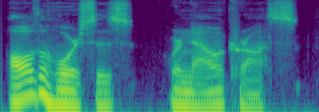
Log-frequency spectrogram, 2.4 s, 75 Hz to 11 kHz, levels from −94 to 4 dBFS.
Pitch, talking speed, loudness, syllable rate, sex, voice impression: 105 Hz, 150 wpm, -18 LUFS, 4.7 syllables/s, male, adult-like, thick, soft, clear, fluent, cool, intellectual, sincere, calm, slightly wild, lively, kind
